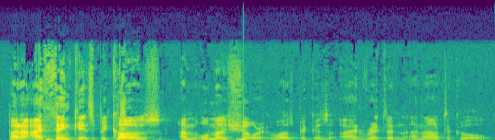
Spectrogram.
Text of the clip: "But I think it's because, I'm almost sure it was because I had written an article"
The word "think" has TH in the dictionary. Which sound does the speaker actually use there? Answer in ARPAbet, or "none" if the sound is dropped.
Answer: TH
